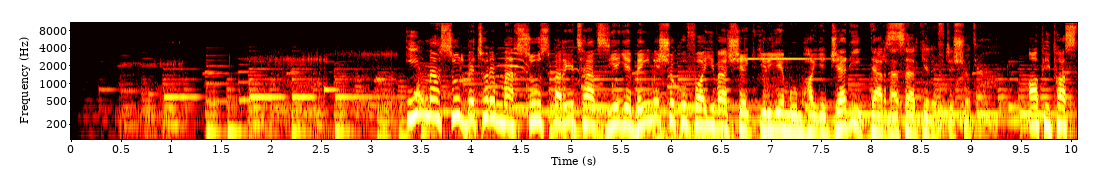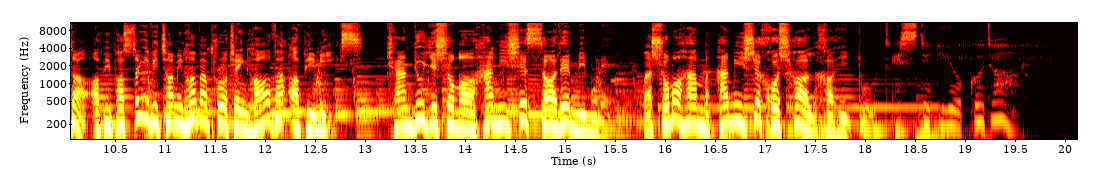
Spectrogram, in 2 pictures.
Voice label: commercial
